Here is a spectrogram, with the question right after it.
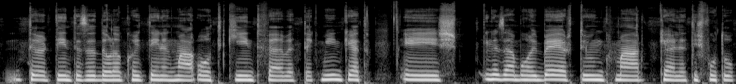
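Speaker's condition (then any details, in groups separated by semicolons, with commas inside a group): Hearing impairment; competes in deaf athletics at the Deaflympics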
